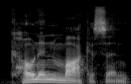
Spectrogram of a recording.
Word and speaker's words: Connan Mockasin: It's spelled Connan, that's Connan, and then Mockasin, Mocksin. Connan Mockasin.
